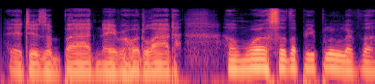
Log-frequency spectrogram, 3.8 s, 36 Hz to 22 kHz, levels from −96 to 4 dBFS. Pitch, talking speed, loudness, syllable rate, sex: 100 Hz, 225 wpm, -18 LUFS, 6.5 syllables/s, male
